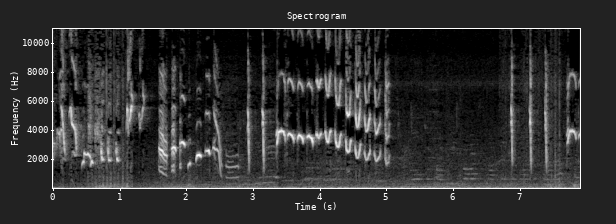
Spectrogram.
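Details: Oriental magpie-robin song played as a lure to provoke lazy birds into singing: varied high whistles, rapid chattering notes and a long wavering whistled phrase, then quieter scattered notes near the end.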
